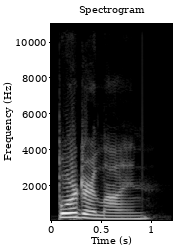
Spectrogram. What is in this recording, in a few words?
"borderline", spelling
